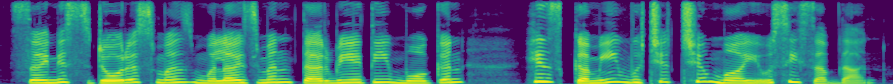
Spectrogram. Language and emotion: Kashmiri, sad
